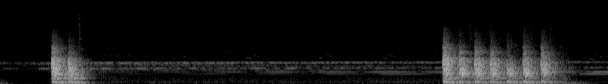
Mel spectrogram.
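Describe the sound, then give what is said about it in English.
Knocking on a bedroom door in a care home: a single short knock, then after a long pause a quick run of several raps, over a steady sustained tonal drone with no voices. “There's a rap on James's bedroom door.”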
